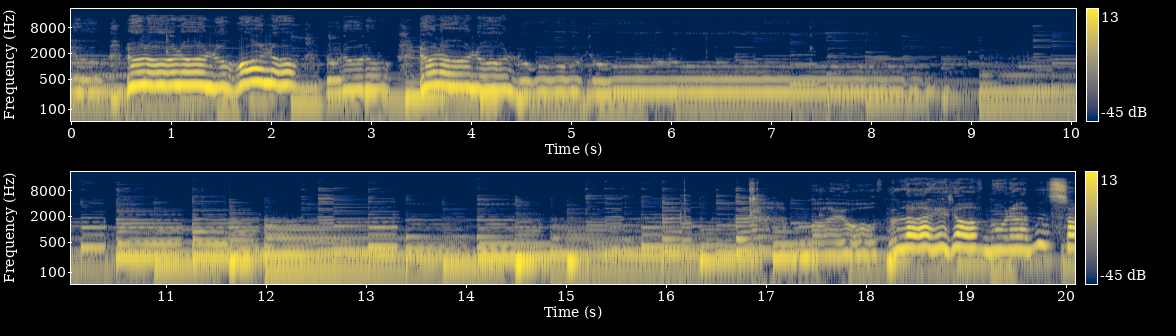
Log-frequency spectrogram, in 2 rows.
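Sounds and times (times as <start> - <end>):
woman singing wordless notes: 0.0 - 8.8, 17.0 - 20.0
acoustic guitar picking: 0.0 - 20.0.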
